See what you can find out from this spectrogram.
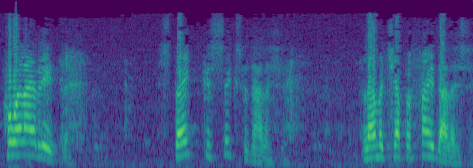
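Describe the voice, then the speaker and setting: An actor playing an earnest, broke Italian immigrant man on a date, speaking halting broken English with an Italian accent in 1940s radio comedy style. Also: high voice, huge pitch swings, exaggerated voice. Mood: earnest, flustered. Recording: dull old radio recording with faint noise.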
